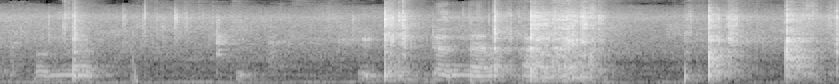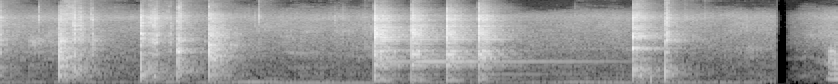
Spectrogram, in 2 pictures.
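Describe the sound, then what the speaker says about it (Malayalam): Boiled tapioca mashed with ground coconut paste is stirred in a pot, giving repeated scraping, clinking strokes of a spoon against the metal in irregular bursts, close and fairly loud, with no talk. "നമുക്കൊന്ന് ഇളക്കി കൊടുക്കാം"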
